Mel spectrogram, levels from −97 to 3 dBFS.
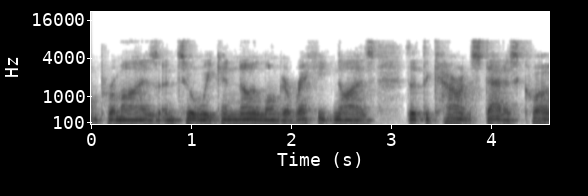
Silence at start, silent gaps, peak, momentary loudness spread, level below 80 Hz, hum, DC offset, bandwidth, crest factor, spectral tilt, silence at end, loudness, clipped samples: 0 s; none; -8 dBFS; 5 LU; -56 dBFS; none; under 0.1%; 8 kHz; 16 dB; -5.5 dB/octave; 0 s; -24 LUFS; under 0.1%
